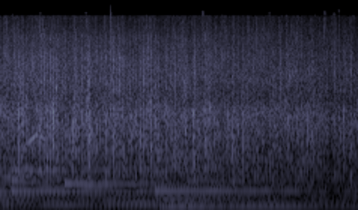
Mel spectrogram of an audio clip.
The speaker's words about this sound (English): If you agree with that, why don't you clap your hands in this place tonight?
